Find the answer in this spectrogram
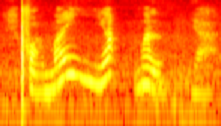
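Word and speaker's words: فَمَنْ يَعْمَلْ: ada The Comment famaiyakmal faman ya'mal tulisannya situ faman ya'mal maka kita membacanya menjadi famaiyakmal itulah dia nun mati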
